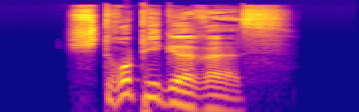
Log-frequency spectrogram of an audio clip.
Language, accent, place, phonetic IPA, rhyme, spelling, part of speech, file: German, Germany, Berlin, [ˈʃtʁʊpɪɡəʁəs], -ʊpɪɡəʁəs, struppigeres, adjective, De-struppigeres.ogg
- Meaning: strong/mixed nominative/accusative neuter singular comparative degree of struppig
